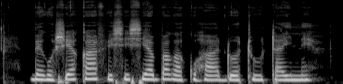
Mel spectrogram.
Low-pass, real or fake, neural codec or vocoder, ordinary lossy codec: none; real; none; none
